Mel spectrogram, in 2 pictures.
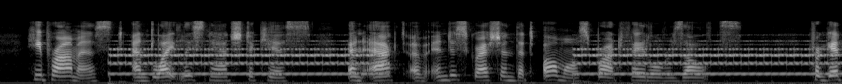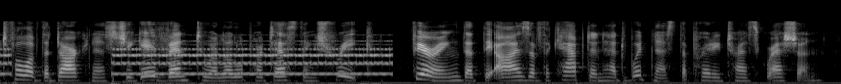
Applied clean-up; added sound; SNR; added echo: none; Organ; 2 dB; none.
